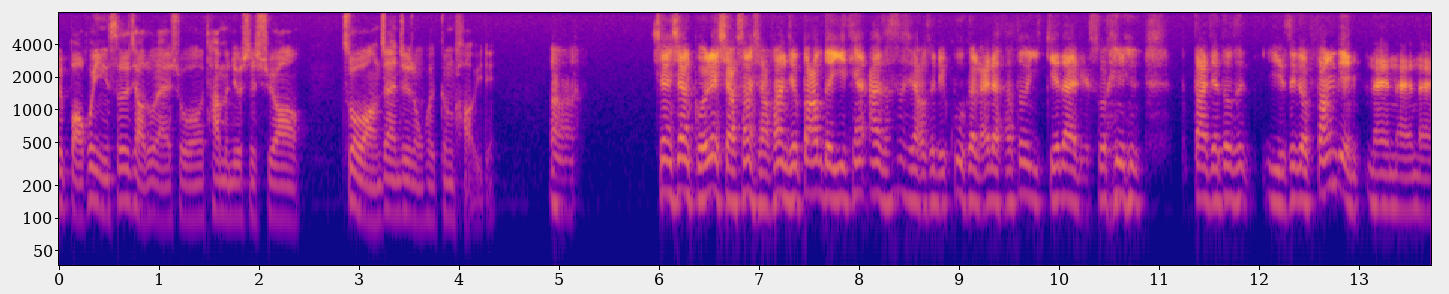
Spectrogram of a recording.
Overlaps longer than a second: none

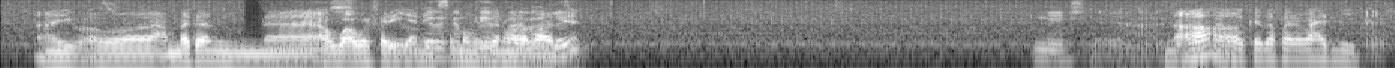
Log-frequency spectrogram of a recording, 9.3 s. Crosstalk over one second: present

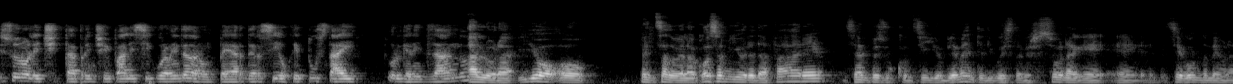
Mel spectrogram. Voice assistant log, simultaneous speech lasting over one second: none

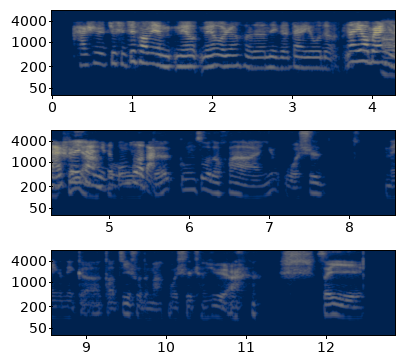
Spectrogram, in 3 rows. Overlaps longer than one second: present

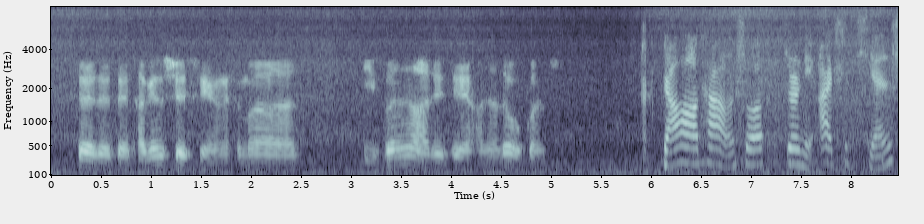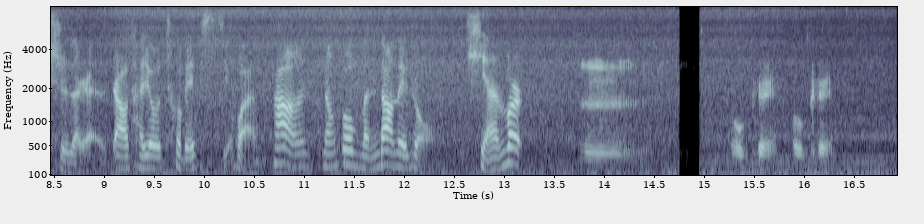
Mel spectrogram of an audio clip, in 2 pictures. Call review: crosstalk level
none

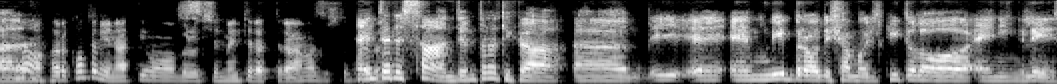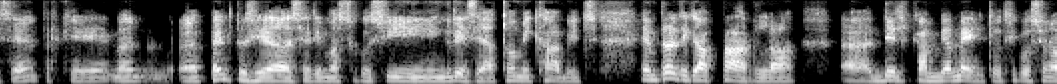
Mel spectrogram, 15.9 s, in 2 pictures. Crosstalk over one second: none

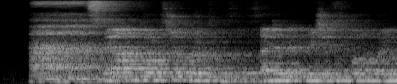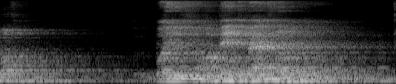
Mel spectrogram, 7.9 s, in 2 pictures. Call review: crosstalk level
none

